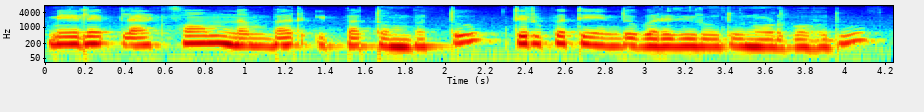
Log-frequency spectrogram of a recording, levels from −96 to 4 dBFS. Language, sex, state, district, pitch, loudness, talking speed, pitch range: Kannada, female, Karnataka, Bangalore, 180 Hz, -14 LUFS, 125 wpm, 165-210 Hz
